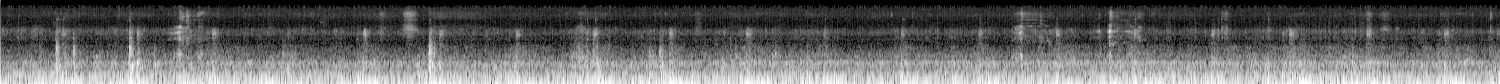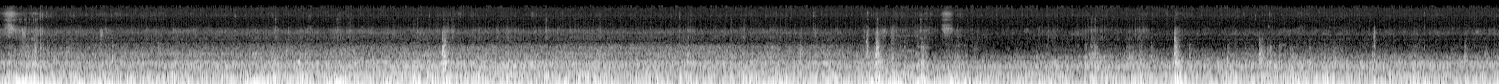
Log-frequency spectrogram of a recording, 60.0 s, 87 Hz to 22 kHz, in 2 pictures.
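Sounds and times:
train wheels rumbling on track: 0.0 - 59.9.

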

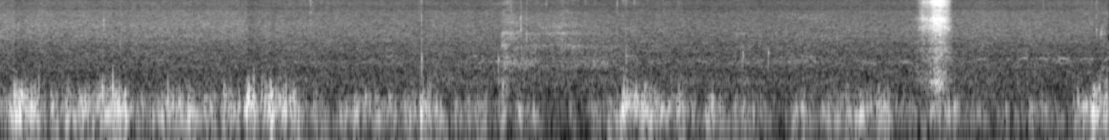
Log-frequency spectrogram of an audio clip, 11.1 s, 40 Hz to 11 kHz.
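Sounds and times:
low wind rumble on microphone: 0.0 - 11.0.

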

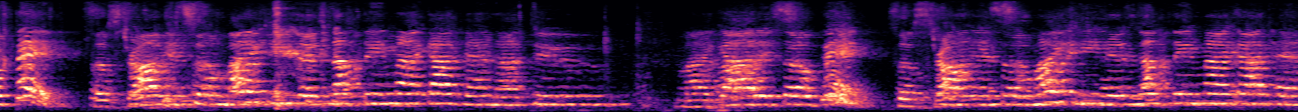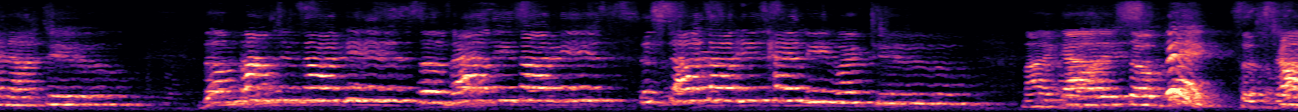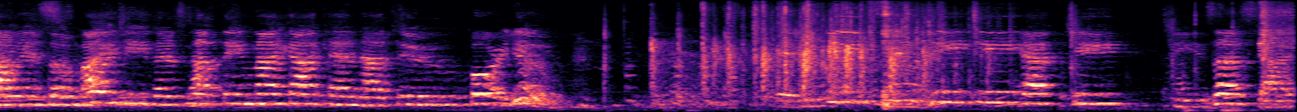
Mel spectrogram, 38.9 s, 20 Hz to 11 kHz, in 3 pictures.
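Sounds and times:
women singing together: 0.0 - 31.9, 33.8 - 38.9.

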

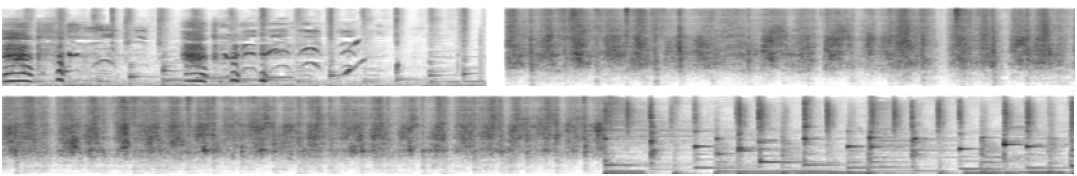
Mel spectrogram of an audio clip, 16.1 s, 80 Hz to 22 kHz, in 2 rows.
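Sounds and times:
cat scratching litter pellets: 3.8 - 12.6.

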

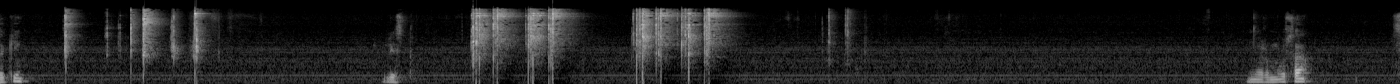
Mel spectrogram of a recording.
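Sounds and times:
pistol slide clacking: 4.7 - 7.4.

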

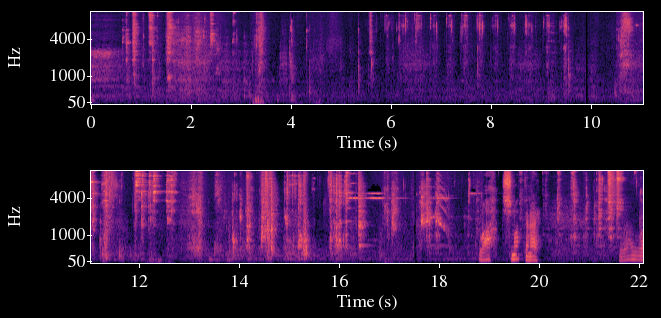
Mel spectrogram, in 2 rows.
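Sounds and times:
metal tools clinking and clattering: 10.9 - 12.8, 14.0 - 22.0.

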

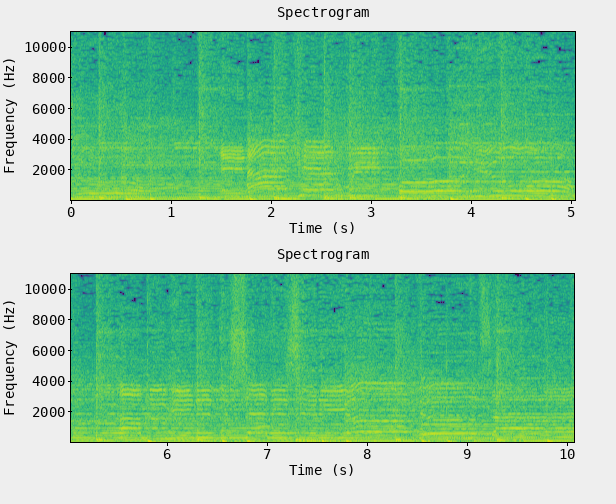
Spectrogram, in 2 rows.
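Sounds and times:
pop-rock band music: 0.0 - 10.0.

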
